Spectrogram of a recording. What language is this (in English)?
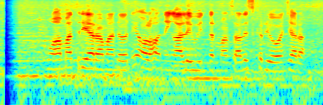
Sundanese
